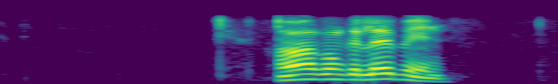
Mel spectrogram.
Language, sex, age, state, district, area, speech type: Santali, male, 18-30, Jharkhand, East Singhbhum, rural, conversation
